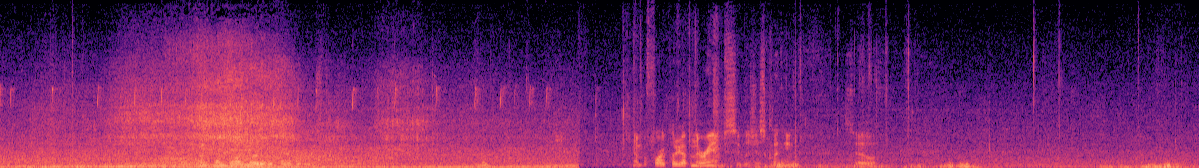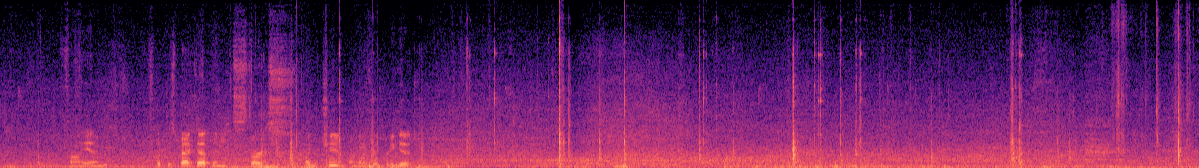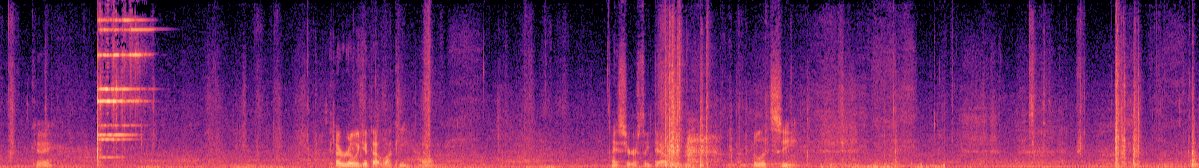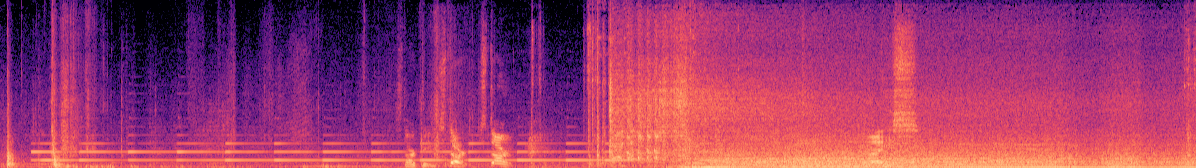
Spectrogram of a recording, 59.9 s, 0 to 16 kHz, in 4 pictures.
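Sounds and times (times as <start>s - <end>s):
hand tools clinking on metal: 31.2s - 32.1s
truck door and cab clicks: 44.9s - 47.0s, 51.4s - 53.3s
pulsing electronic warning chime: 45.4s - 52.8s.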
